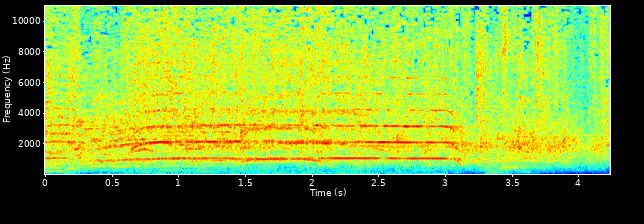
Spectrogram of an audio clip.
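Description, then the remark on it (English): A loud crowd bursts into sustained applause and cheering, with high whoops and shouts riding over dense clapping that holds steady for about three seconds before easing off. “You should definitely give me a round of applause for being able to breathe in these goddamn skinny jeans.”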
